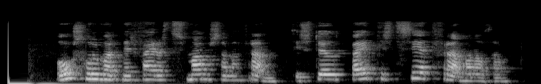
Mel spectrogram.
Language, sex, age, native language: Icelandic, female, 50-59, Icelandic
